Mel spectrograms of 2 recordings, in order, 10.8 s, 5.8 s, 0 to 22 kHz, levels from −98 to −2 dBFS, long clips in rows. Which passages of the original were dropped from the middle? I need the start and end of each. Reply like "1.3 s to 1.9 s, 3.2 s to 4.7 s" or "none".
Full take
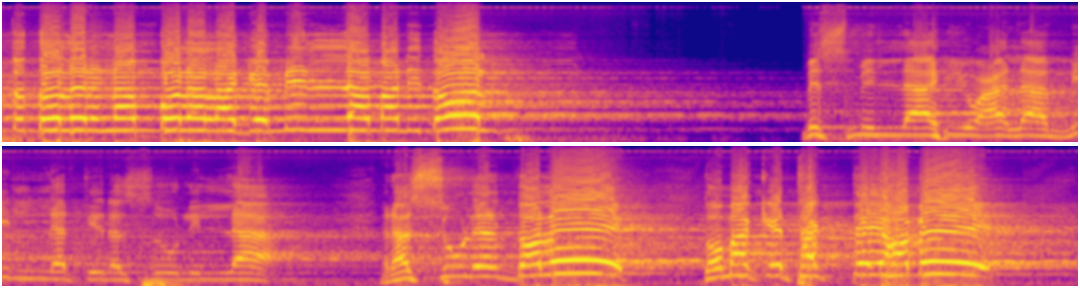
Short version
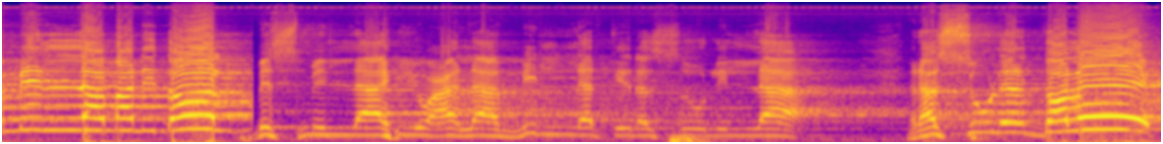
2.6 s to 4.0 s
